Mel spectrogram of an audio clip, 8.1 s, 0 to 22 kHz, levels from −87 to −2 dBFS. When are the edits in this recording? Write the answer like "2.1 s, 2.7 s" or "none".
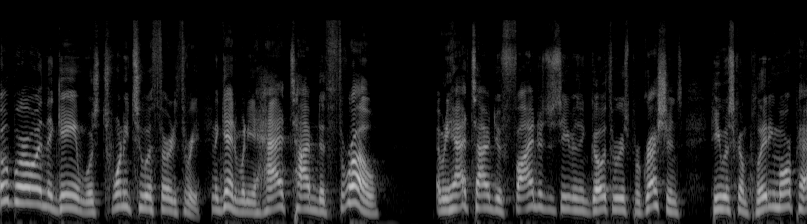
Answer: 2.1 s

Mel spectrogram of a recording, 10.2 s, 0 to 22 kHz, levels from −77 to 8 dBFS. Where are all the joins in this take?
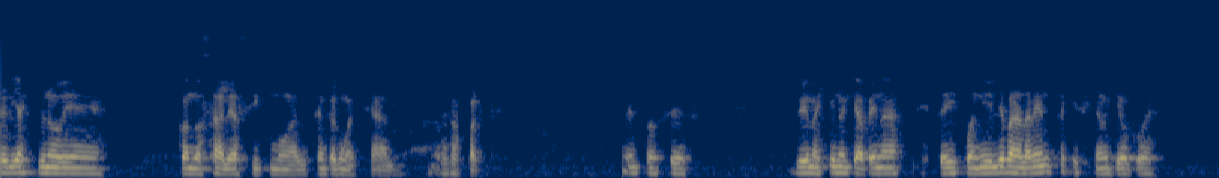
5.2 s

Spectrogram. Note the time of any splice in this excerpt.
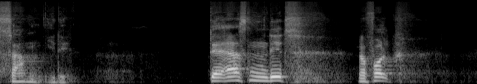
2.1 s

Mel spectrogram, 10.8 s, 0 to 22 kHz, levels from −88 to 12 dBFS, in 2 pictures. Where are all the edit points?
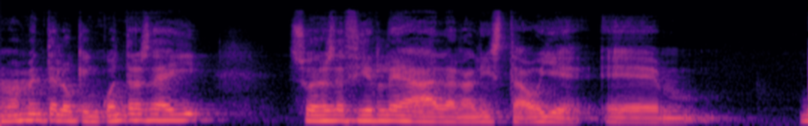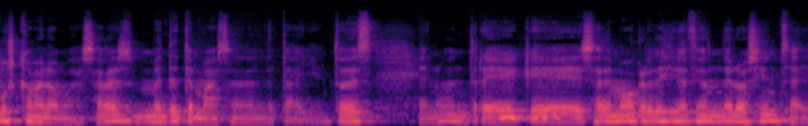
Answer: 8.2 s

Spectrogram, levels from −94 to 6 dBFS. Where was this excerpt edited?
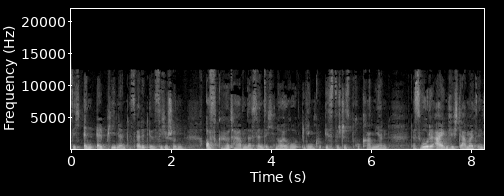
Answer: none

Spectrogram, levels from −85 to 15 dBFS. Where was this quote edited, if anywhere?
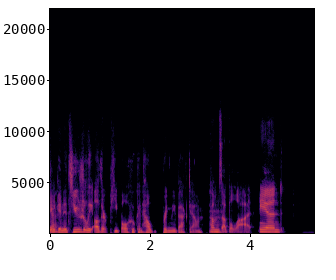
3.2 s

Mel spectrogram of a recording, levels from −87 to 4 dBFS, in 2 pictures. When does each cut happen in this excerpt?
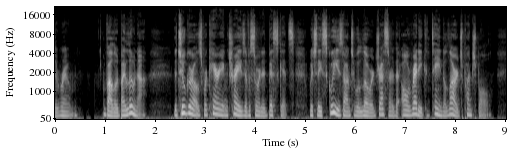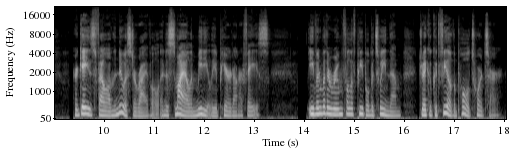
9.3 s

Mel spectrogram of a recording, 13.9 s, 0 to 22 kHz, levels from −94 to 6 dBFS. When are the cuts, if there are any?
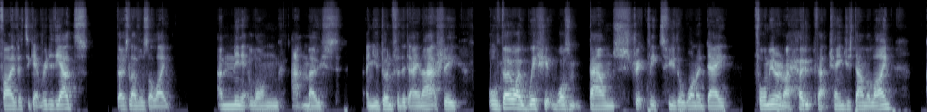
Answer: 1.6 s, 5.4 s

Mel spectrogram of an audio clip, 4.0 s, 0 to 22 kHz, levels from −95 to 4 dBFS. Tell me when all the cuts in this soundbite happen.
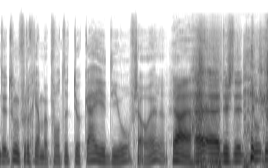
2.5 s

